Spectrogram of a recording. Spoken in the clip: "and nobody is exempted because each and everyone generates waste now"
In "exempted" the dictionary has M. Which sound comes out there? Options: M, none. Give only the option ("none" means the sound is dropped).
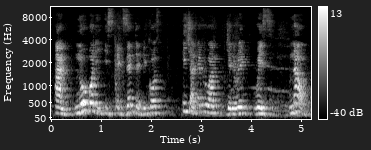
none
